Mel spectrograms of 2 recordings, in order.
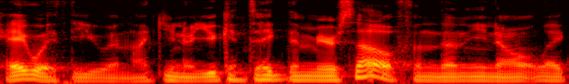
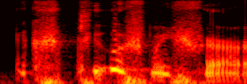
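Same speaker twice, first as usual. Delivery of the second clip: put-on elderly character voice; 3 dB louder than usual. Retelling an old person in a conservative town speaking up, put-on old person voice. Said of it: "this is my old person voice".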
